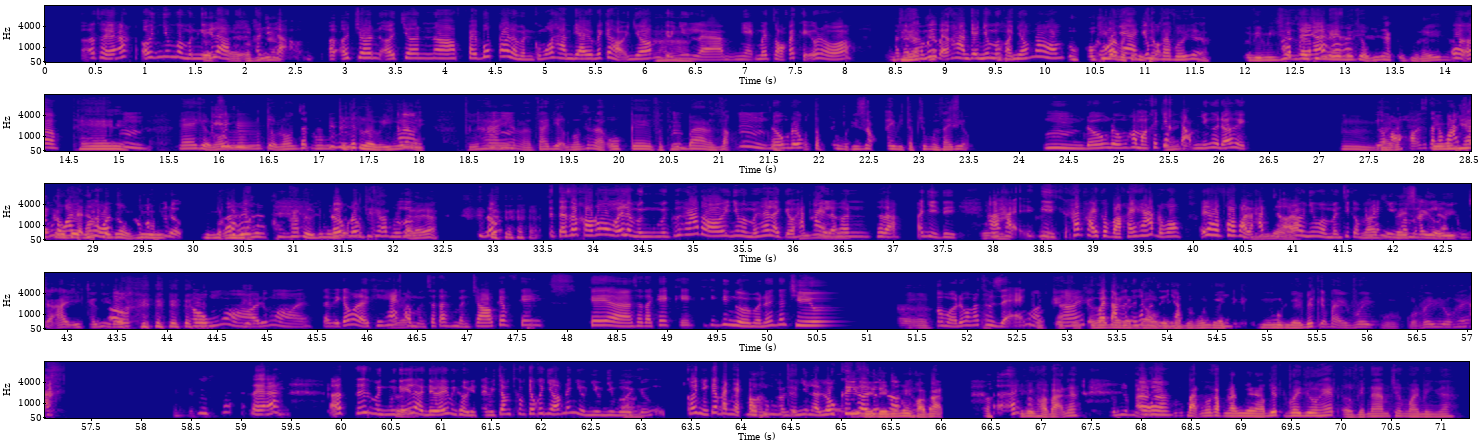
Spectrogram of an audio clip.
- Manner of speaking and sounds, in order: other background noise; in English: "metal"; static; mechanical hum; laugh; laugh; tapping; distorted speech; laugh; laugh; laugh; in English: "chill"; laughing while speaking: "À"; laugh; unintelligible speech; in English: "low key"; laugh
- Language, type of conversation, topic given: Vietnamese, unstructured, Bạn thường nghe thể loại nhạc nào nhất?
